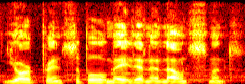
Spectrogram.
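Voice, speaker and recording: A man's voice: deep voice, steady tone, moderate pace, over music, lightly acted. A man playing an eerie, menacing stranger in a radio drama, speaking in a stilted, repetitive, oddly formal way. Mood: stern. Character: eerie stiff stranger man, menacing, robotically repeating warnings.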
